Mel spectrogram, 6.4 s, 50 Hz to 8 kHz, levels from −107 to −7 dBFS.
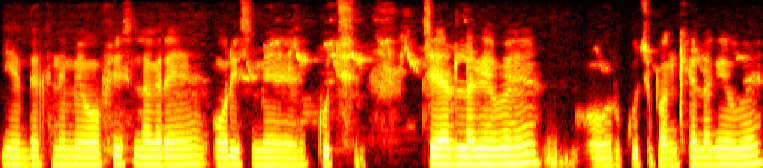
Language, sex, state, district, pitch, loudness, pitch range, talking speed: Hindi, male, Bihar, Jamui, 135 Hz, -20 LUFS, 130-140 Hz, 190 wpm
